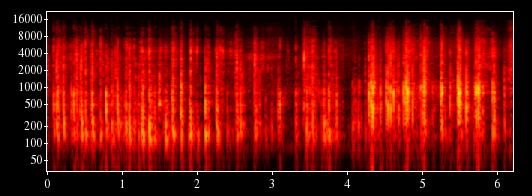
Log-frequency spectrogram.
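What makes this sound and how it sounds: Long red-painted nails and fingertips tap and scratch quickly on the compartments of a hollow clear plastic insert tray inside an open, empty white cardboard gift box resting on a red patterned base. Rapid, uneven clicky taps with bright scratchy edges and almost no ring run throughout, with a brief lull around four seconds before the tapping returns louder.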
